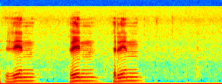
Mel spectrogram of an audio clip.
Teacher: মোটা করব না আমরা স্বাভাবিক পাতলা করে পড়ব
